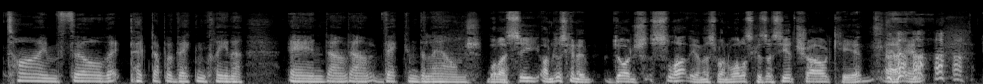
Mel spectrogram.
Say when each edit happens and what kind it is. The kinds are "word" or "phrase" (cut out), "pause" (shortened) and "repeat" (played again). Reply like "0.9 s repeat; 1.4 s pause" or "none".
1.2 s word; 3.5 s repeat; 5.4 s word; 7.9 s word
